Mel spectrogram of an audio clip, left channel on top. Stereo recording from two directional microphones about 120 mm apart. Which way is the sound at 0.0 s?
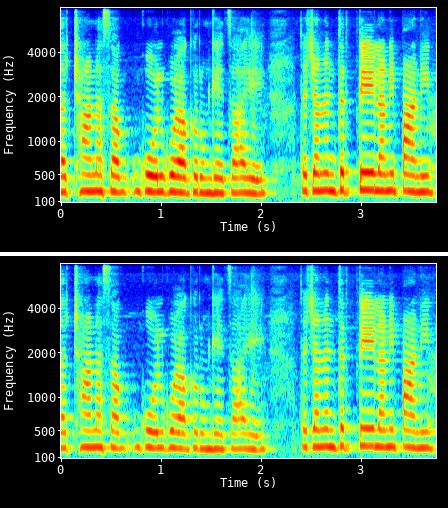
25° left (ahead or behind).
